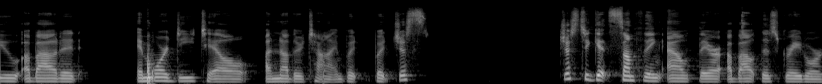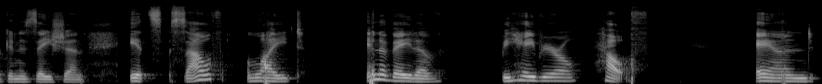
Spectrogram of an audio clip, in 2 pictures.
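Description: Speech is hit by short bursts of corrupt frame decoded damage at 1.47, 3.23, 7.41, 9.01, 10.85, 11.91, 14.53 and 16.03 s. Each lasts about 40 to 80 ms. Bits in the compressed stream were flipped, and the decoder played those frames anyway. Energy lands at the wrong frequencies, heard as chirps and noisy blips. The loudest, at 1.47 s, peaks near -5 dBFS and spans several frames. The faintest, at 9.01 s, sits around -30 dBFS.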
